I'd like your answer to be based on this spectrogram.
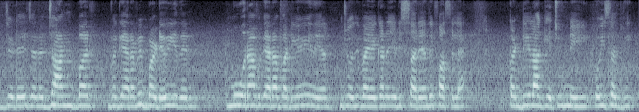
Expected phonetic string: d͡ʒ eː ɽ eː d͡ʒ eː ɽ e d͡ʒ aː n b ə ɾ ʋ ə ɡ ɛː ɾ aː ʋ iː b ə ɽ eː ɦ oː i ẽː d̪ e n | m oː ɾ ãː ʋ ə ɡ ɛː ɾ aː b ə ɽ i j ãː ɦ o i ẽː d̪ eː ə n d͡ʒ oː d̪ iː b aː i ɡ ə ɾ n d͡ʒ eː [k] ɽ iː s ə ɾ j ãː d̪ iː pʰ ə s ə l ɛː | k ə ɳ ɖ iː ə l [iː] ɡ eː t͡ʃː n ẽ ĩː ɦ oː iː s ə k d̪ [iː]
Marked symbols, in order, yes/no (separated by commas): no, no, yes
